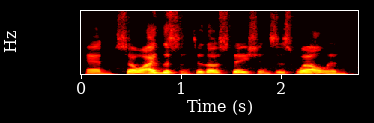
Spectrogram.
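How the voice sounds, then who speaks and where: A man's voice: mid-range voice, normal speed, creaky, dark tone. A man from Queens, a musician talking casually as an interview guest. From Queens, New York.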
